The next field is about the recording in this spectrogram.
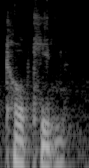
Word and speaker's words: Tolkien: Did I mispronounce? – Yes. Well, is it it's J.R.R. Tolkien. – Tolkien? – Tolkien. – Oh, it's Tolkien.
